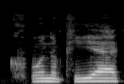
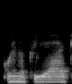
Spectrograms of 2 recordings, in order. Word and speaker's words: Quinnipiac: I don't know where they're from, but Quinnipiac is. I think you pronounced it right.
